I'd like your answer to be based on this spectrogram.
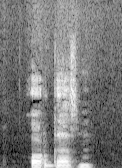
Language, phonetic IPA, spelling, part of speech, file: Polish, [ˈɔrɡasm̥], orgazm, noun, LL-Q809 (pol)-orgazm.wav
